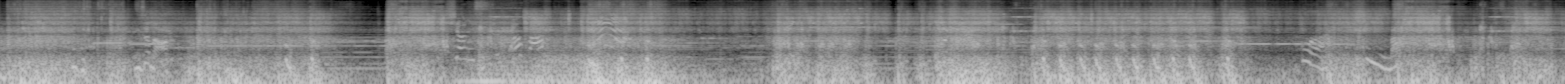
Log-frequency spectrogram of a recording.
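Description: Game sword strikes and magic blasts crash and whoosh in quick bursts.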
